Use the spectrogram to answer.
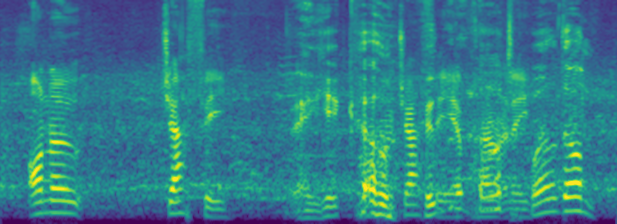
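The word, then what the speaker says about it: Onojaife: for the second half Jordan's surname is pronounced Ono Jaffe there you go well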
